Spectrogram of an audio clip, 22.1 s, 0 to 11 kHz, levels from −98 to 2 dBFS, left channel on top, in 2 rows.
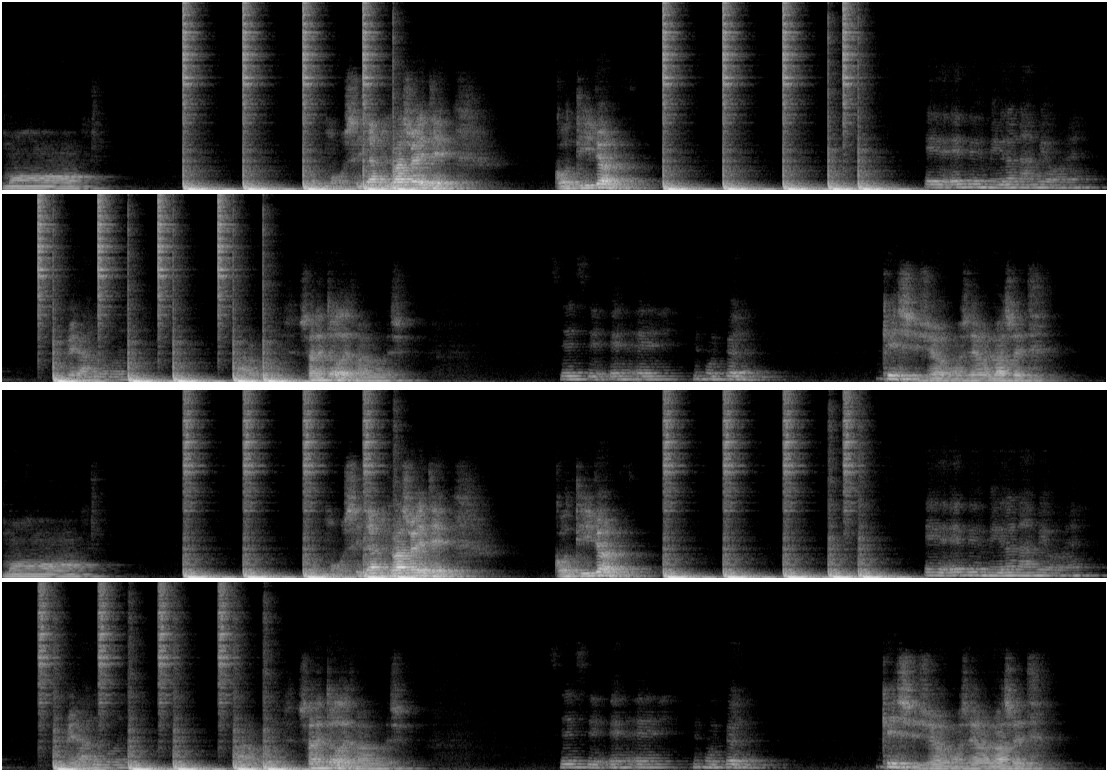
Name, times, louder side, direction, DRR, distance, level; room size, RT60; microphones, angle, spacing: voice 1, 0.0-0.7 3.1-4.4 5.5-6.1 11.7-11.9 13.4-13.8 14.1-14.9 19.9-21.2, equal, 75° right, -5 dB, 1.4 m, -29 dB
sound 1, 1.8-2.0 2.4-2.6 3.0-3.2 3.6-4.1 6.6-6.8 7.2-7.4 7.8-8.0 8.3-8.7 11.4-11.7 12.0-12.1 12.3-12.9 13.2-13.8, right 1 dB, 65° left, 0.5 m, -18 dB
voice 2, 9.2-10.8 11.7-12.3 16.6-17.6 18.1-18.5 19.8-19.9, right 1 dB, 45° right, -7 dB, 0.7 m, -42 dB
2.9 x 2.1 x 2.7 m, 0.66 s
head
